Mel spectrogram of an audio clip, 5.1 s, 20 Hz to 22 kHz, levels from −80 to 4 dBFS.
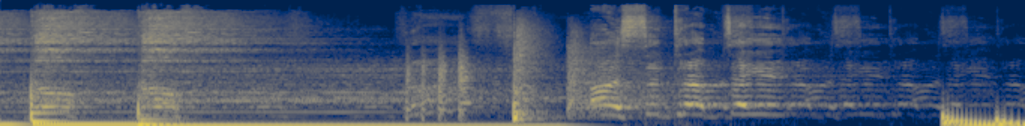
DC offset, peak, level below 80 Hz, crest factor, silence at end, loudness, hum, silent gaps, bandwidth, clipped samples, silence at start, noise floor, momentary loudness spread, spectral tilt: under 0.1%; -4 dBFS; -20 dBFS; 14 dB; 0 s; -20 LUFS; none; none; 19.5 kHz; under 0.1%; 0 s; -41 dBFS; 14 LU; -4 dB/octave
